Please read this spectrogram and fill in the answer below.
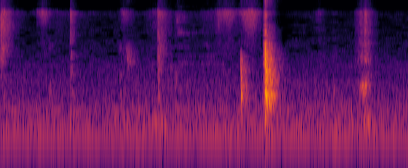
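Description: Faint clicks and light taps of things being handled on a kitchen counter, with two sharper knocks about two and a half seconds in, over a steady low hum.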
